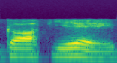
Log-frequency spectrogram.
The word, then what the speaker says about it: Gauthier: There, and so I would have pronounced it Gauthier because it looks French to me. So it is French, and that is the correct pronunciation. We just Americanized it.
